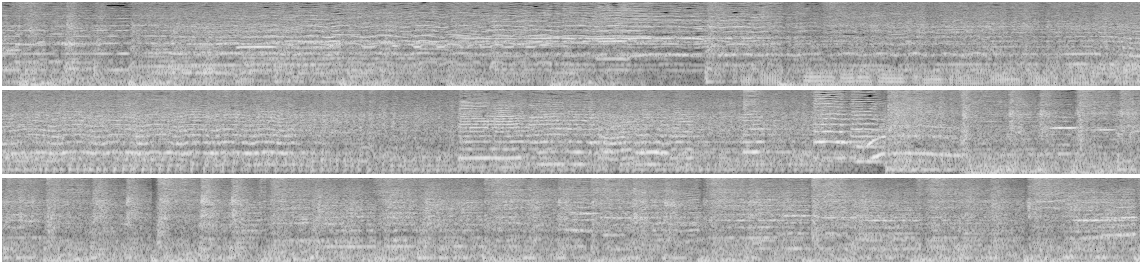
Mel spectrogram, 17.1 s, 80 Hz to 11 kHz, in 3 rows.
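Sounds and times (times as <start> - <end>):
bass drum: 0.0 - 5.9, 10.5 - 17.0
brass band playing: 0.0 - 17.0
drums: 0.0 - 17.0.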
